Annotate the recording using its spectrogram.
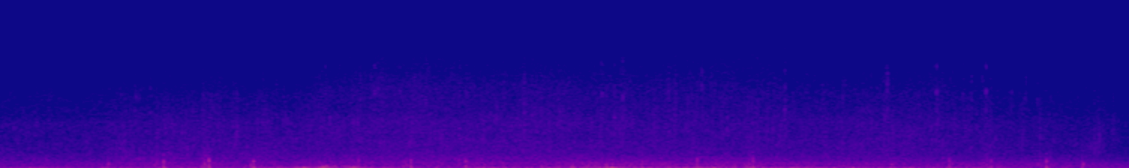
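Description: Footsteps tread on stone cobbles.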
